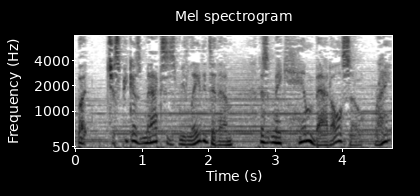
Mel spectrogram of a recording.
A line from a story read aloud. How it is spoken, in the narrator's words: Casey asked in a meek, guilty voice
